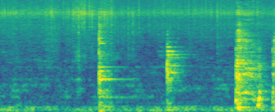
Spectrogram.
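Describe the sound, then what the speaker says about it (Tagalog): Meat is pan-fried until brown in a Filipino dish, with a continuous close sizzle broken by three sharp clatters of a utensil stirring and scraping the pan. "pan fry ko muna siya hanggang mag-brown"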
